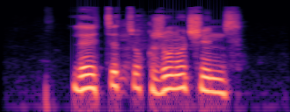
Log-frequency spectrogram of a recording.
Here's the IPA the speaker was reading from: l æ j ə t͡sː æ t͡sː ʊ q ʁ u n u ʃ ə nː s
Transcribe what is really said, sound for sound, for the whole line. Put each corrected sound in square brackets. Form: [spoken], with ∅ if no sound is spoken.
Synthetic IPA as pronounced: l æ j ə t͡sː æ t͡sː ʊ q [ʒ] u n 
